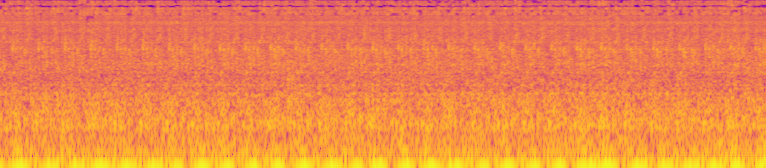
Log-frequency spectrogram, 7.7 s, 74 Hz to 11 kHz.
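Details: 1959 NAPCO Chevy Apache 1-ton, rebuilt 235 six-cylinder, just after first startup with oil pressure and no leaks, timing not yet checked: even low thumping idle about four pulses a second, no knocks or misses; normal idle.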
